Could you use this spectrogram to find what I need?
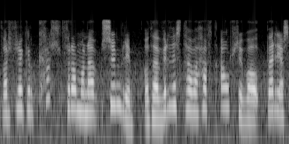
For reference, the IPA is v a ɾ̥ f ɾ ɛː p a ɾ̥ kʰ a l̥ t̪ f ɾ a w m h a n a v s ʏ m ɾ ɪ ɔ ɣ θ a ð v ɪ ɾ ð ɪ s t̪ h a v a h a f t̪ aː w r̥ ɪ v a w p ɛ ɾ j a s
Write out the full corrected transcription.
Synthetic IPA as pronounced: v a ɾ̥ f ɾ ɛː k a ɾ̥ kʰ a l̥ t̪ f ɾ a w m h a n a v s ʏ m ɾ ɪ ɔ ɣ θ a ð v ɪ ɾ ð ɪ s t̪ h a v a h a f t̪ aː w r̥ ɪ v a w p ɛ ɾ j a s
